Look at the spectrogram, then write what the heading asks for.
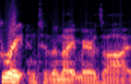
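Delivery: plain reading voice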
